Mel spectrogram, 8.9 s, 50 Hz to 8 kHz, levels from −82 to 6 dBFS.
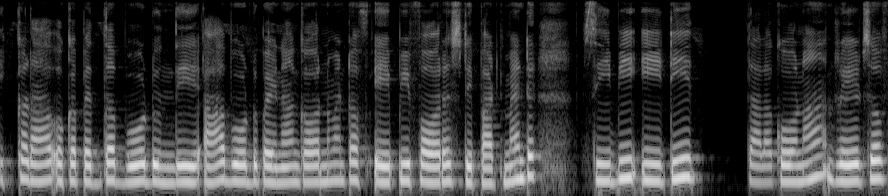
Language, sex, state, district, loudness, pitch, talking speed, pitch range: Telugu, female, Andhra Pradesh, Chittoor, -15 LUFS, 210 Hz, 120 wpm, 200-220 Hz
